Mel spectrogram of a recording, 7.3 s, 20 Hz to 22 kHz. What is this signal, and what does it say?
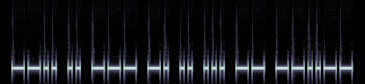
Morse code, heard as a keyed tone, about 15 wpm, 700 Hz. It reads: ZIONISM,
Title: Pangram Challenge v2 - 15wpm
